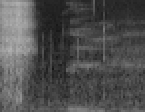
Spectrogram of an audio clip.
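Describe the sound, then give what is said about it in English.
A short, sharp sniffle, a single breathy nasal burst, followed by quiet low background rumble. “That's sniffle.”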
